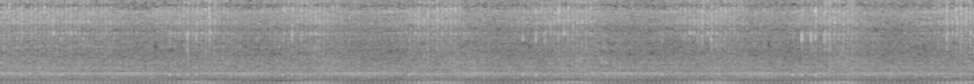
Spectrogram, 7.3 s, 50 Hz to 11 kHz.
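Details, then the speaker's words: Titan TG8000Z 8000 W generator, sold as running only on starting fluid, now running after spark plug boot suspected not engaging: drone swelling and dipping about once a second, mild governor surging, especially under load, despite carb. "so huh it is a little surgey especially when under load which is surprising given what i saw in that carb"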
